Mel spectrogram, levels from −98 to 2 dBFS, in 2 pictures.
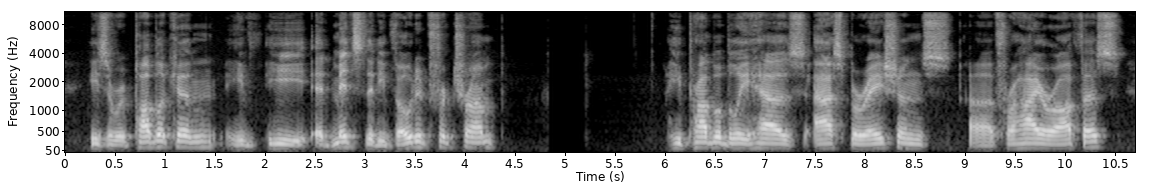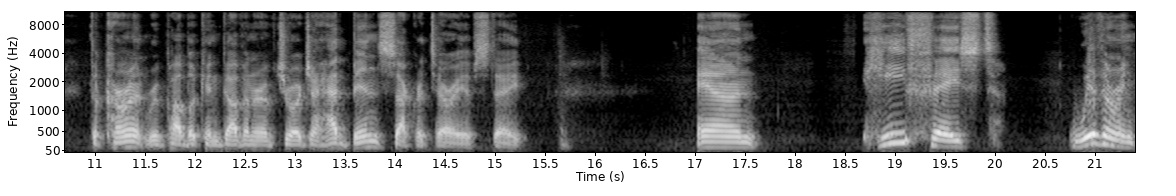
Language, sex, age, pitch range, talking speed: English, male, 50-69, 105-130 Hz, 95 wpm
